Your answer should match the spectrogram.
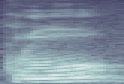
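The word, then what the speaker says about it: គ្រូ: Below it, we have this is pronounced with this vowel as u, so this would be pronounced as gru, gru.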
